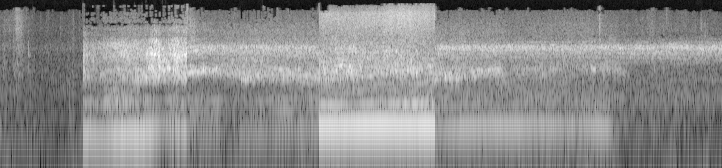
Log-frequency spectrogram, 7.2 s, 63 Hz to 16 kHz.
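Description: Nissan 350Z's V6 engine running hard at high revs, with tyre squeal as the car slides, in short pieces cut abruptly together. The loudest piece is about three seconds in, holding one steady high engine note.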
